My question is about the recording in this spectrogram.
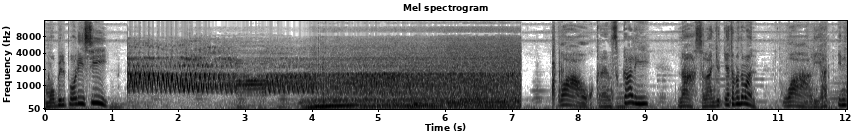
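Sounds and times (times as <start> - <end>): police siren warbling: 1.2 - 7.2
car engine revving: 3.6 - 7.2.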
